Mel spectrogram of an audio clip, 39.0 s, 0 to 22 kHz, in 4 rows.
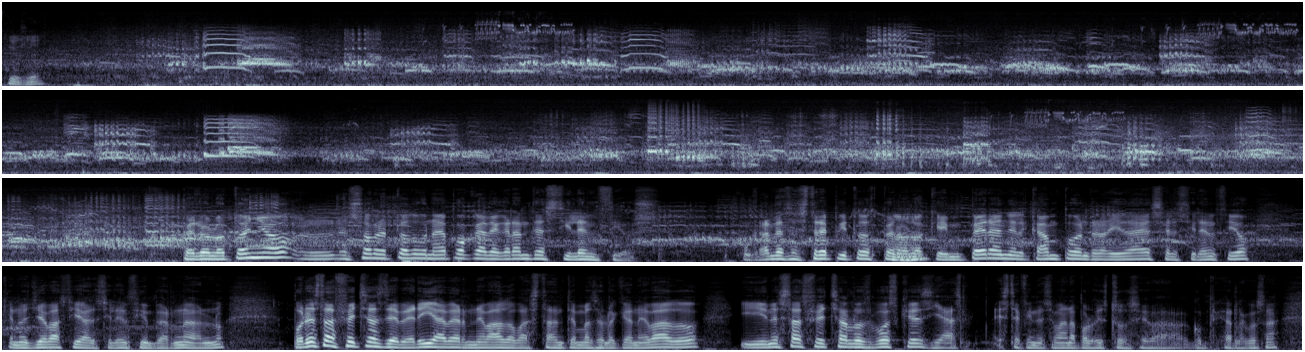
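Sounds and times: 
speech: 0:00.0 - 0:00.4, 0:20.9 - 0:39.0
flock of hundreds of cranes calling overhead in autumn: 0:00.4 - 0:31.2.

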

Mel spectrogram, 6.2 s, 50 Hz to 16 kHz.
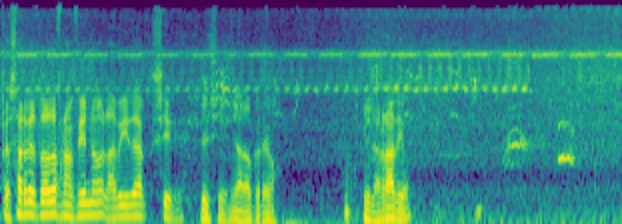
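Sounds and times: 
speech: 0:00.0 - 0:04.8
faint marsh ambience: 0:00.0 - 0:06.2
high-pitched insect drone: 0:00.0 - 0:06.2
little bittern giving short low croaking calls: 0:00.4 - 0:06.2.

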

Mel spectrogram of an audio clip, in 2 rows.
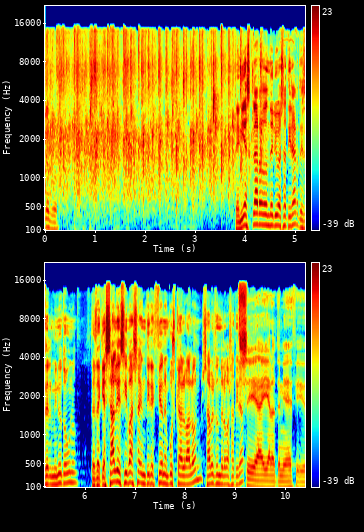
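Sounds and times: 
speech: 0:00.0 - 0:00.6, 0:03.8 - 0:10.4
many hands clapping: 0:00.0 - 0:04.7.

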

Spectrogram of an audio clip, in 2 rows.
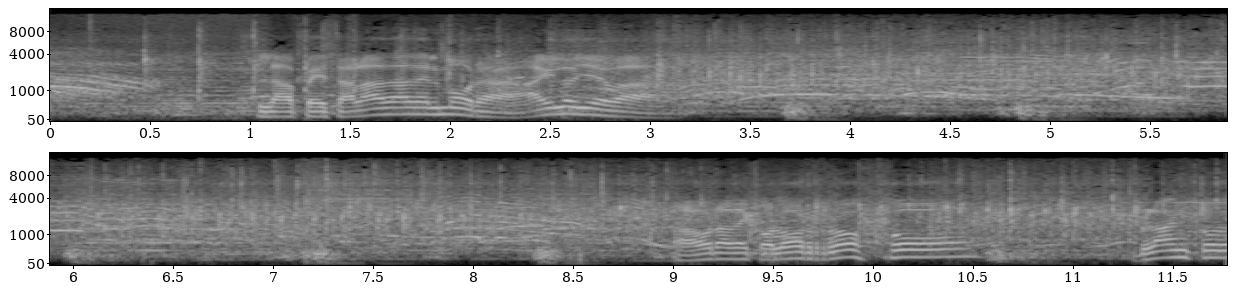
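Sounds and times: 
dense crowd cheering and shouting at a procession: 0:00.0 - 0:11.7
speech: 0:01.0 - 0:03.9, 0:09.0 - 0:11.7
regular low thumps: 0:03.4 - 0:09.0.

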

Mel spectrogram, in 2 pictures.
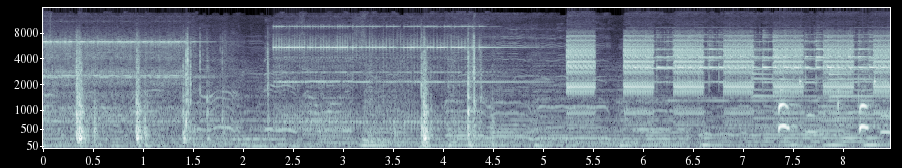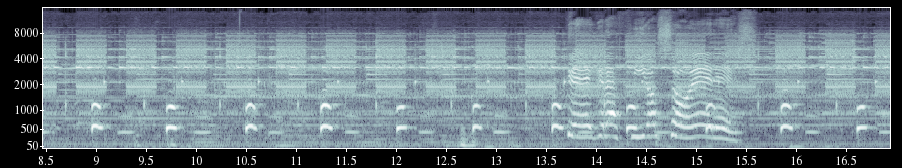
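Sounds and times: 
shrill alarm clock ringing: 0:00.0 - 0:16.9
speech: 0:13.8 - 0:16.0.

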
